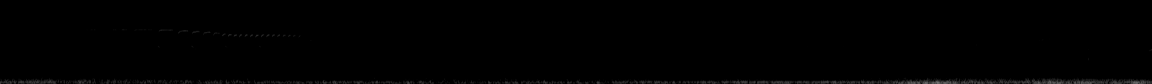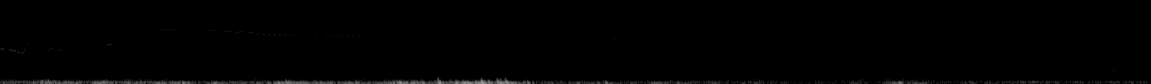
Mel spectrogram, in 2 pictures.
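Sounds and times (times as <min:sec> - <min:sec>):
small birds chirping: 0:00.0 - 0:23.0
bird trill: 0:00.7 - 0:04.6, 0:11.5 - 0:18.7, 0:19.6 - 0:23.0
wind rumble on microphone: 0:08.7 - 0:18.8, 0:20.4 - 0:21.5.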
